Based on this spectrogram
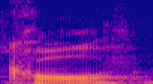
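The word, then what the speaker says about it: qol: in english it renders the hebrew word spelled in english q o l or pronounced col the lord speaks to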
